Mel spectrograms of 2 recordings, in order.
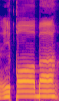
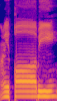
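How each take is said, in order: First: The final b is followed by an a vowel. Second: The final b is followed by an i vowel. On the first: "dia bukan begitulah, hindar" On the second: "dia bukan begitulah, hindar"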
